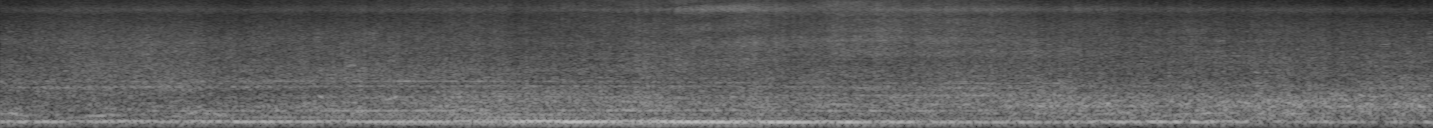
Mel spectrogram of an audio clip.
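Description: Passenger train passing through a station: the locomotive's engine hum is loudest as it goes by about four to six seconds in, with a thin high whine, then the coaches keep rumbling past steadily.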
